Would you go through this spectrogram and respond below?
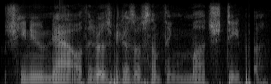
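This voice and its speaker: A man's voice: mid-range voice, little pitch movement, fairly quick, pushed and bright, no room sound. A man reading a story aloud as narrator, in a dramatic style. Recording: dull, muffled home recording.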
